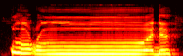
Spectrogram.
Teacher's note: اور ہم دال کو قلقلے کے ساتھ پڑھیں گے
